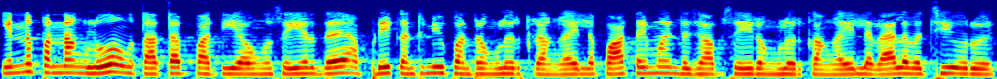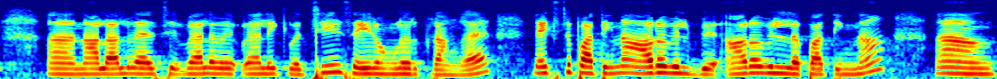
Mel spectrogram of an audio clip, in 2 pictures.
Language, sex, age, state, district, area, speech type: Tamil, female, 30-45, Tamil Nadu, Viluppuram, rural, spontaneous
